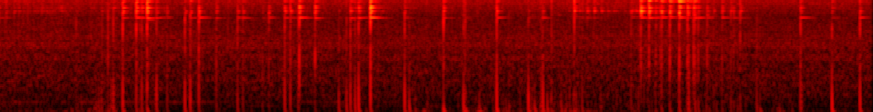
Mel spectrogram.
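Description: Long yellow-painted nails tap and scratch a small, clear, faceted glass decanter bottle with a glass stopper that looks empty and hollow. A quick, irregular run of light clicks and clinks carries a bright, high glassy edge, with faint scratching between the taps. Each tap dies away almost at once.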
